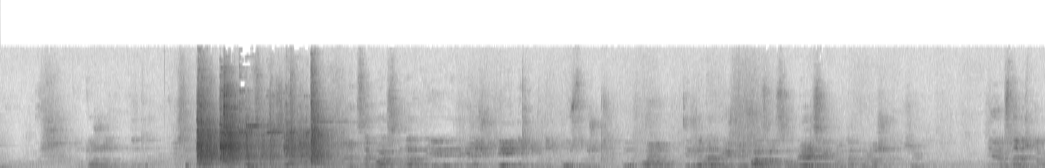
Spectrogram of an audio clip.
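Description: A man talks with animation nearby in an echoing room.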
